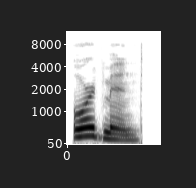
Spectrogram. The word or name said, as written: ordmund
